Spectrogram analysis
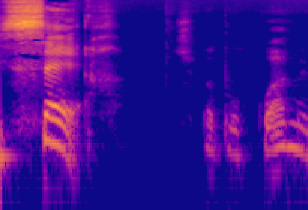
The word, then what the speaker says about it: cerf: cerf ça s'écrit cerf on ne prononce pas cerf on dit serre je sais pas pourquoi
